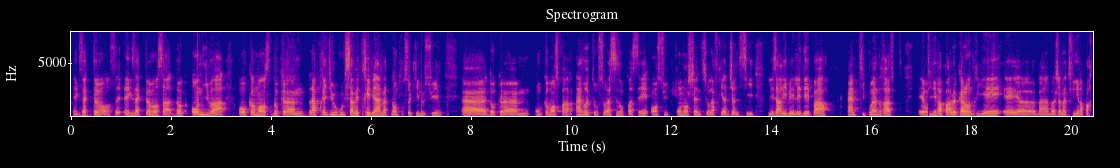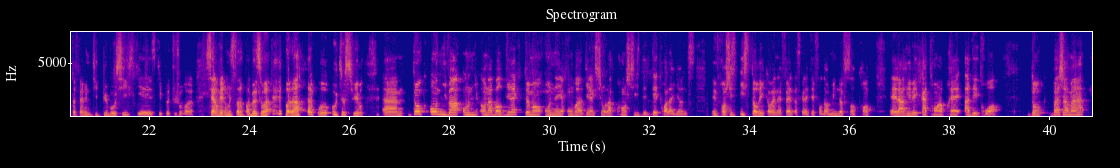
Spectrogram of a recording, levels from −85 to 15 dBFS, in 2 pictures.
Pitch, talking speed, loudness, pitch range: 165 Hz, 190 wpm, -21 LUFS, 145-185 Hz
